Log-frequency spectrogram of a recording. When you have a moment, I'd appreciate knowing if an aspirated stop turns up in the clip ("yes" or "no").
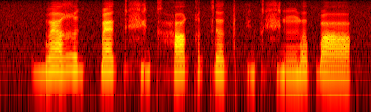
no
